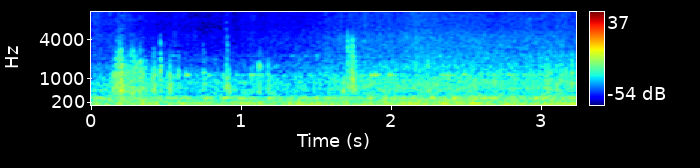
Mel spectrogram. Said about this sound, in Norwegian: Det er ei lita havn på Jærkysten der havet slår rett inn.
